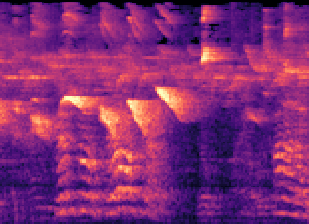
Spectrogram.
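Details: Green-winged saltator in baderna song, giving a few strong downslurred whistles in quick succession, then a pause and softer notes, with low voice-like murmuring audible beneath the bird.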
